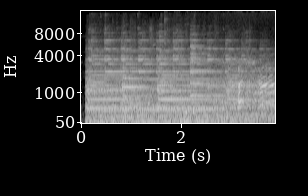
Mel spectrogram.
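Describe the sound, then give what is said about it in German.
Church bells peal loudly and steadily in the Old City of Jerusalem, overlapping strikes arriving in a quick, regular rhythm with a rich, ringing resonance that fills the whole moment. “Kirchenglocken, Muezzinrufe und jüdische Familien, die ausgelassen tanzend Bar Mitzwa feiern.”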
